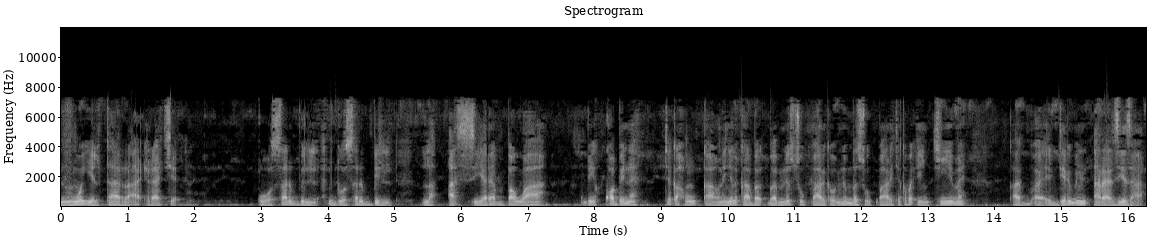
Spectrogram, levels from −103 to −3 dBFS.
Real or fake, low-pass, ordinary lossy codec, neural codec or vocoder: fake; 7.2 kHz; AAC, 32 kbps; codec, 16 kHz, 4 kbps, FunCodec, trained on LibriTTS, 50 frames a second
